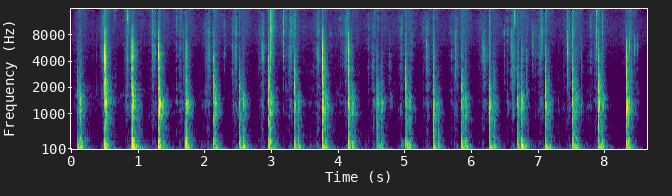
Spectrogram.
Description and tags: Running Shoes (2)
Some sneakers running on a hard surface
